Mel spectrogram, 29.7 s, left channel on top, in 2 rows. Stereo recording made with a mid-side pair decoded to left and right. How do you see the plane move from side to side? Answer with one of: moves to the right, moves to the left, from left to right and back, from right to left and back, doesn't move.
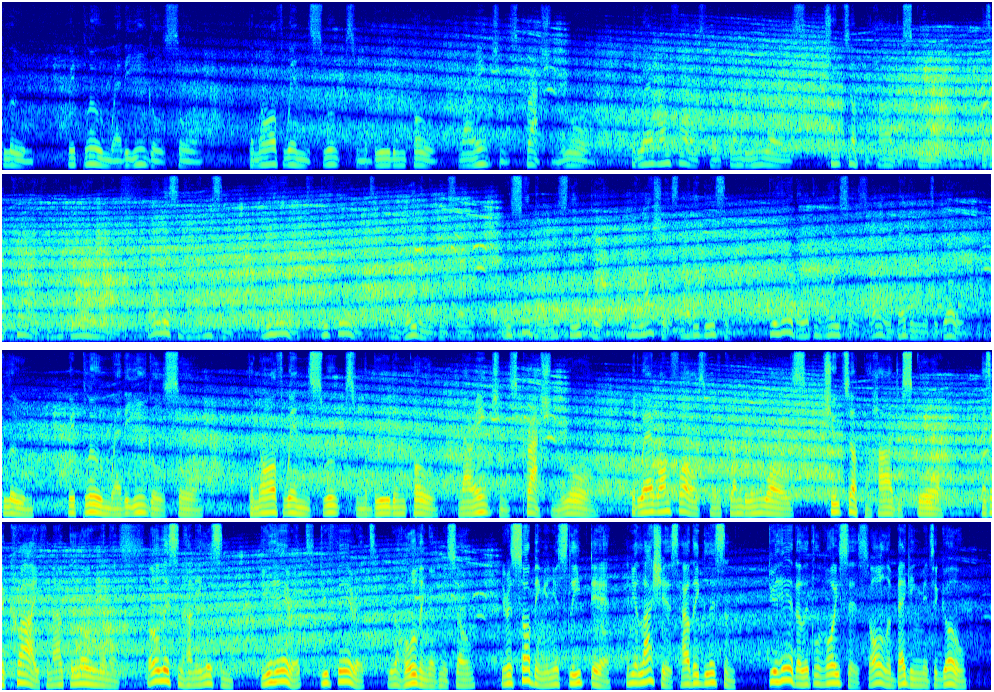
moves to the left.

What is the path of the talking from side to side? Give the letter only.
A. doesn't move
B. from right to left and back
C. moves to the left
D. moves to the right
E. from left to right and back
A.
